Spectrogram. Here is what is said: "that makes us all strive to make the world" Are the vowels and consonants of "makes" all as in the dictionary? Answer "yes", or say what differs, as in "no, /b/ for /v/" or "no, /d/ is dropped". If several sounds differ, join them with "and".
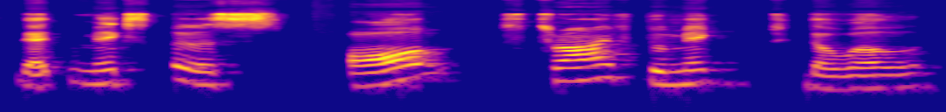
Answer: yes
